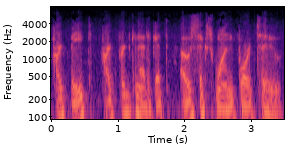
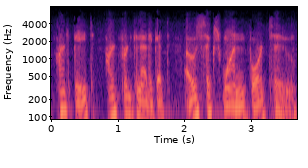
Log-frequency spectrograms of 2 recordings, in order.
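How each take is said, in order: Both takes have the same delivery.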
